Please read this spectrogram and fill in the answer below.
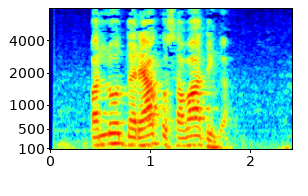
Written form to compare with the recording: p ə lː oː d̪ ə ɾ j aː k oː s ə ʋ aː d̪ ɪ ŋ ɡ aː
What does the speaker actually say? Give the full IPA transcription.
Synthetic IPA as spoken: p ə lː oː d̪ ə ɾ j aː k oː s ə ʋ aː d̪ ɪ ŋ ɡ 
